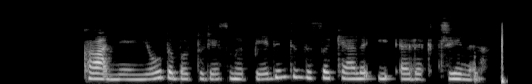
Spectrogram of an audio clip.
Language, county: Lithuanian, Vilnius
